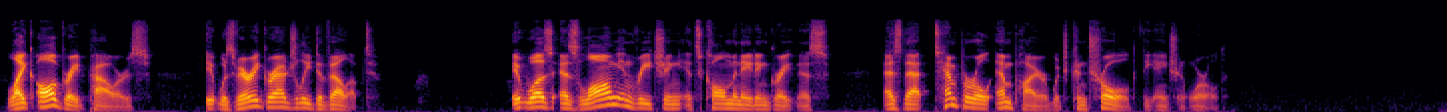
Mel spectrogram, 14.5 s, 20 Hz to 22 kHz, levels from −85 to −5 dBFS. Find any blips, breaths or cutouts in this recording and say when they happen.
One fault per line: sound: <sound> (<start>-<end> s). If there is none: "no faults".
no faults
